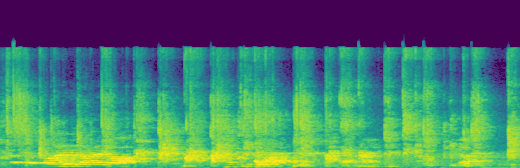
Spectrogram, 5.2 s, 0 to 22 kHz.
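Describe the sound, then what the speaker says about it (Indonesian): Students in a classroom clap for a small group, a fairly close burst of individual hand claps that starts strong and tapers unevenly, with voices talking over it. "Tepuk tangan untuk kelompok 4 dulu"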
